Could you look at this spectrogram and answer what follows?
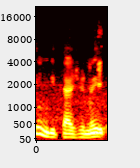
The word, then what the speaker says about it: Invitational: Invitation. ¿Cómo se dice? Invitational. – Invitational. – Invitational. Muy bien, gracias, gracias.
